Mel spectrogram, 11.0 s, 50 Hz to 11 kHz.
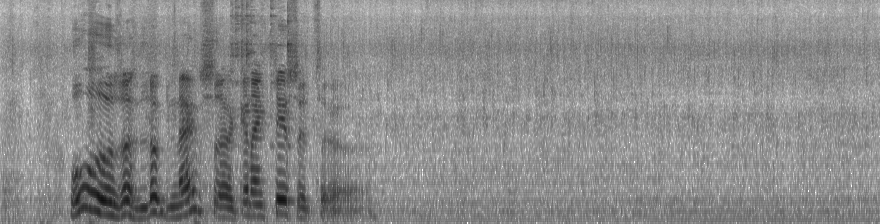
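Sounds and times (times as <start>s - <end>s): food sizzling in a pan: 0.0s - 11.0s.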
